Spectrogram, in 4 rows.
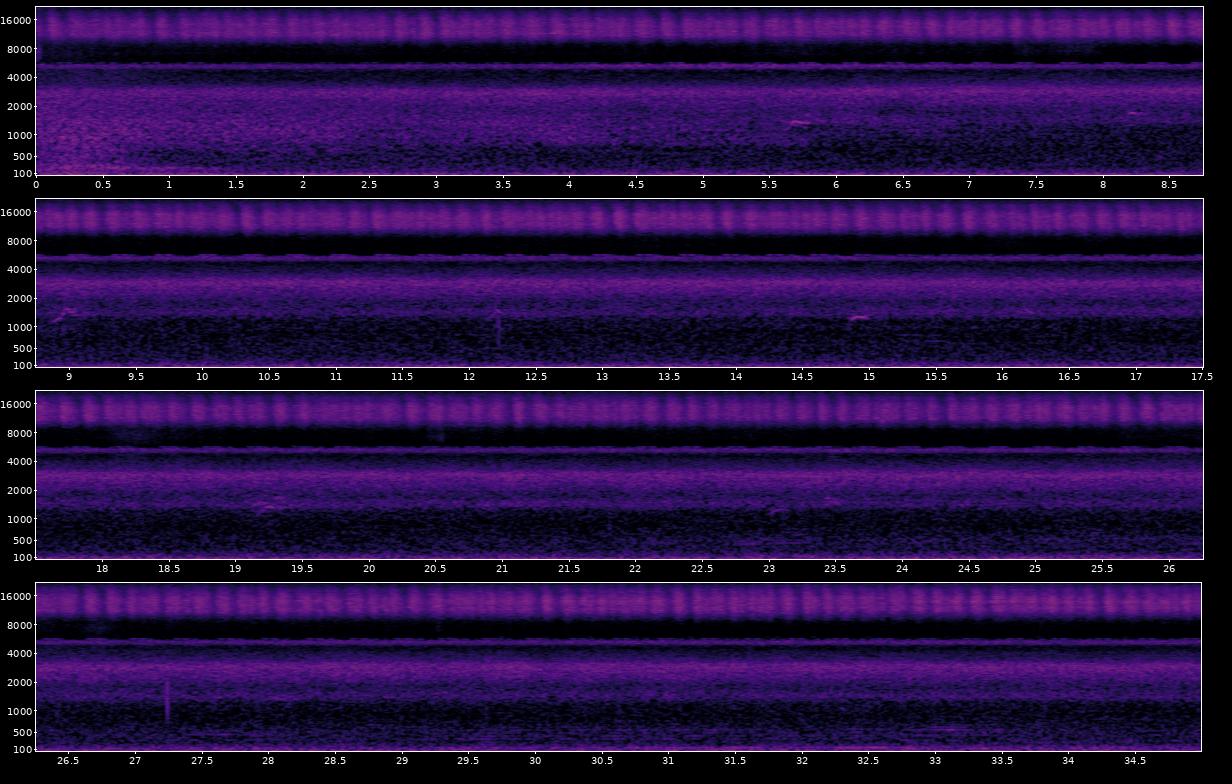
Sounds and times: Traffic Sound 0:00.0 - 0:07.1
Frogs 0:00.0 - 0:34.9
Traffic Sound 0:24.8 - 0:34.9

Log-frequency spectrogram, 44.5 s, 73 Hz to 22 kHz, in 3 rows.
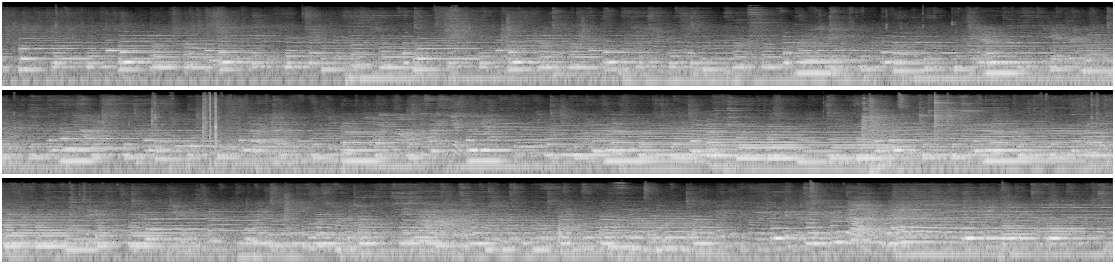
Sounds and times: piano playing 0:00.0 - 0:19.9

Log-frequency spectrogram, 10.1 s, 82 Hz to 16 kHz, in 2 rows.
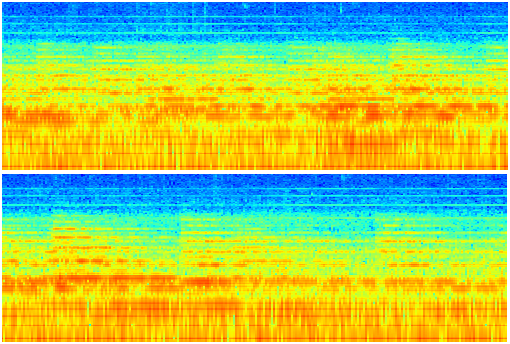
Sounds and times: Distant bells 0:00.0 - 0:10.1

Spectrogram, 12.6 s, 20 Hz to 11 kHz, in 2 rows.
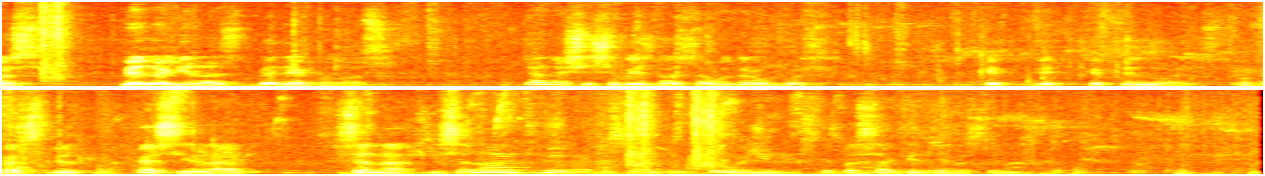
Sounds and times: poet Algimantas Baltakis speaks 0:02.6 - 0:04.2
poet Algimantas Baltakis speaks 0:04.9 - 0:11.9

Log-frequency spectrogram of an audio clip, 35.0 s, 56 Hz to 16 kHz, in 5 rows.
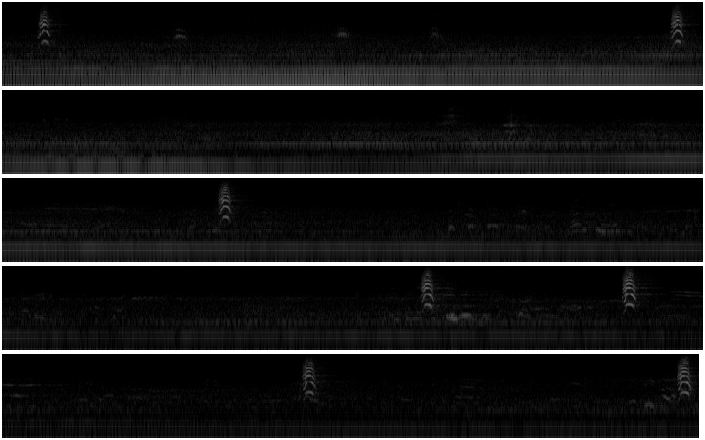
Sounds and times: Small plane flying 0:00.0 - 0:29.0

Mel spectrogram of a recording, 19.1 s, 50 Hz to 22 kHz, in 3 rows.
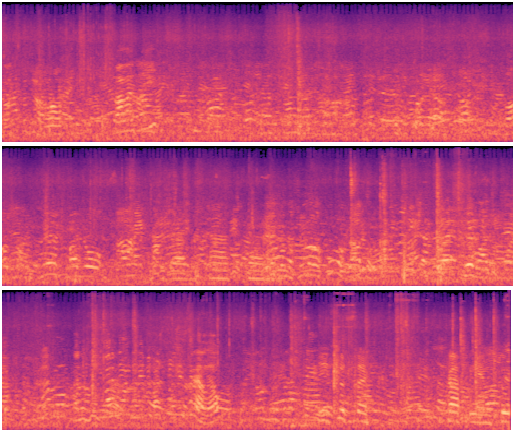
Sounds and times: voices from vicinity 0:00.0 - 0:19.1

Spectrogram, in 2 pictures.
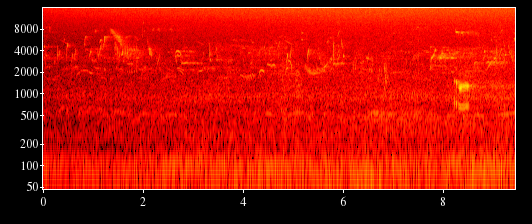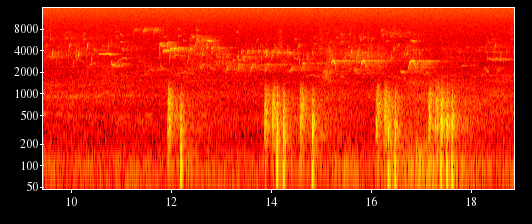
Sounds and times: Army Tankfire 0:11.9 - 0:12.8
Army Tankfire 0:13.8 - 0:18.3

